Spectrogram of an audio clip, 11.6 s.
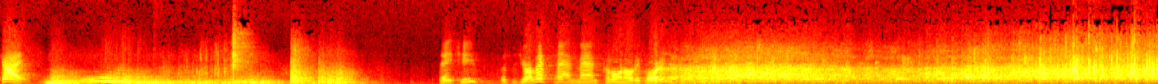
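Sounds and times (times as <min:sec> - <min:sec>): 
speech: 0:00.0 - 0:01.6, 0:04.5 - 0:07.4
lion roaring in a cage: 0:00.4 - 0:03.7
laughter: 0:06.6 - 0:11.4.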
